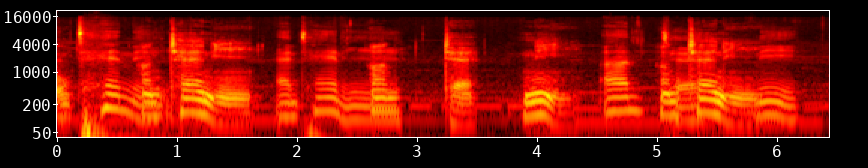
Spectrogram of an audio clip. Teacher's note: You do want to stress on the second syllable, the te syllable.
